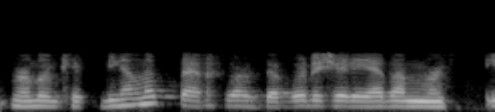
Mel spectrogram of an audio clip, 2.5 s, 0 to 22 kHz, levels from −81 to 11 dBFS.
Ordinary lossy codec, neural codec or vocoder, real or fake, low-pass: Opus, 24 kbps; codec, 16 kHz, 0.5 kbps, X-Codec, HuBERT features, trained on general audio; fake; 3.6 kHz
